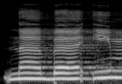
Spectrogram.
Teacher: tanwin dimasukkan ke mim kemudian tahan dengungkan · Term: idgham bighunah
